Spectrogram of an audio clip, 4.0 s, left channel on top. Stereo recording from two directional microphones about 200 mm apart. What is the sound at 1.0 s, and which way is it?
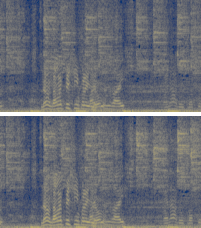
Speech, 25° right (ahead or behind).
